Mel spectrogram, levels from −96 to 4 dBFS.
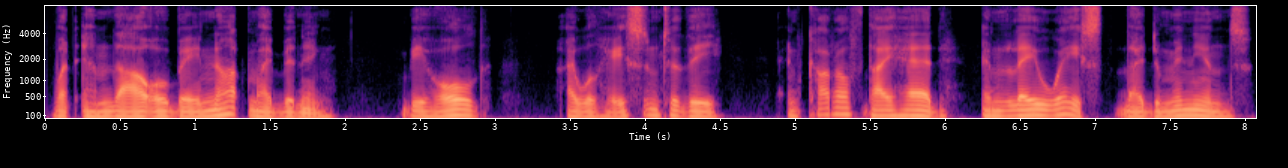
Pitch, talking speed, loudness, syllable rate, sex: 95 Hz, 170 wpm, -20 LUFS, 4.6 syllables/s, male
